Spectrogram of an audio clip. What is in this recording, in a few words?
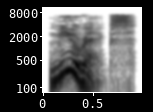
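"murex", British English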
